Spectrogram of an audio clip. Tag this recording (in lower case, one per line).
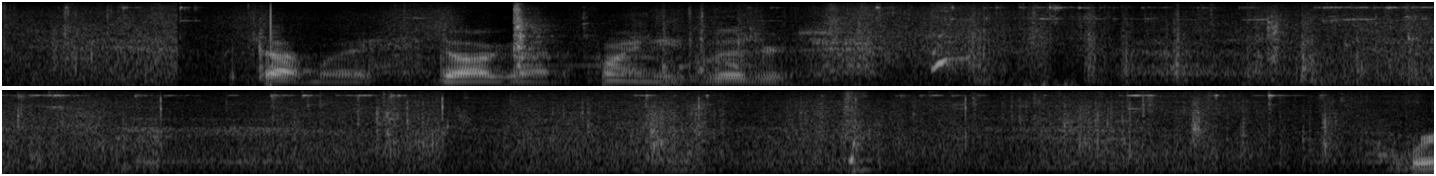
speech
